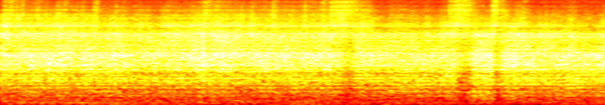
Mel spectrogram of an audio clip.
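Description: Steam wand of an Atomic stovetop espresso machine hissing steadily into a jug of milk as it froths it, with a few brief louder spurts.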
